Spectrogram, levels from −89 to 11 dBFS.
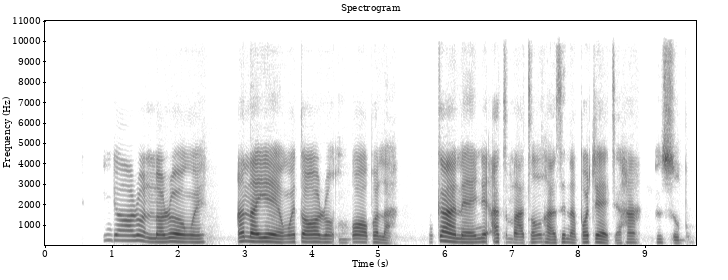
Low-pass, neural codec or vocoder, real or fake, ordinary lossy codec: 9.9 kHz; autoencoder, 48 kHz, 32 numbers a frame, DAC-VAE, trained on Japanese speech; fake; AAC, 64 kbps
